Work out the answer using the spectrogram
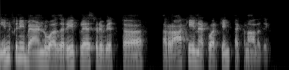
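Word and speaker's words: RoCE: x8m the networking infinite band was replaced with Rocky networking technology R pronounced as it is it stands for RDMA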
